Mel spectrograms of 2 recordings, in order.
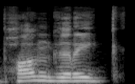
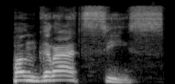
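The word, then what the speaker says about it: Pongračić: Then you got Pongrik. How do you say that? Pongratsis.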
